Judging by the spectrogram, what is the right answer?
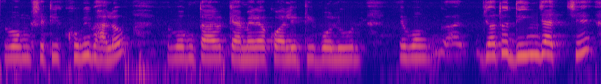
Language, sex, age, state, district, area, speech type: Bengali, female, 30-45, West Bengal, Kolkata, urban, spontaneous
